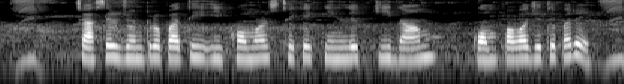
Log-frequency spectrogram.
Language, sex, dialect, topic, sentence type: Bengali, female, Standard Colloquial, agriculture, question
